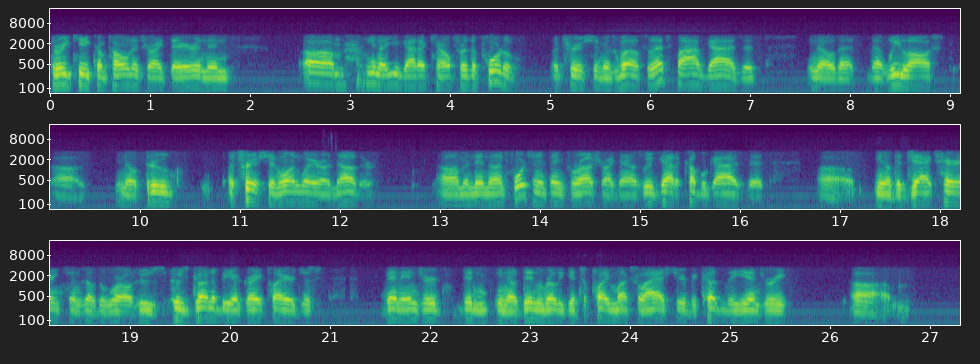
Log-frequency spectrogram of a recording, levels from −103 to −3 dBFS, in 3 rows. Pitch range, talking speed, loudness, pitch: 100-120 Hz, 205 wpm, -24 LUFS, 105 Hz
